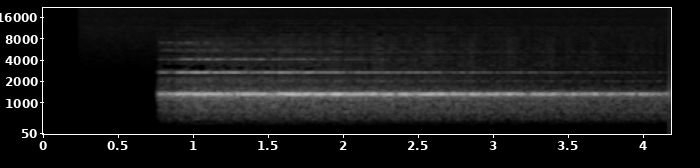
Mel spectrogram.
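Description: A single steady, high, sonar-like tone from a film soundtrack starts abruptly just under a second in, then holds and slowly fades.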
